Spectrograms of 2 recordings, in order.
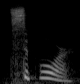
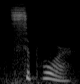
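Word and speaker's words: Tsippor: It's Sippor. Sippor. So not the. T-S-I-P-P-O-R. Sippor.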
